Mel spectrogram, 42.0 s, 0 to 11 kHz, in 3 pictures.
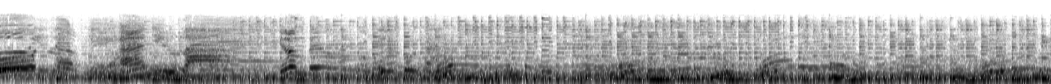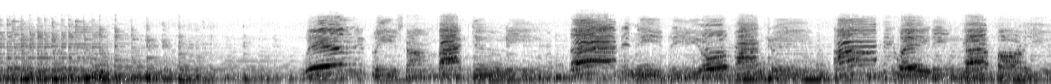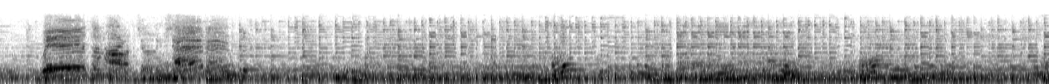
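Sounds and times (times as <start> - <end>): person singing: 0.0 - 6.0, 18.0 - 31.5
slide guitar: 0.0 - 42.0.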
